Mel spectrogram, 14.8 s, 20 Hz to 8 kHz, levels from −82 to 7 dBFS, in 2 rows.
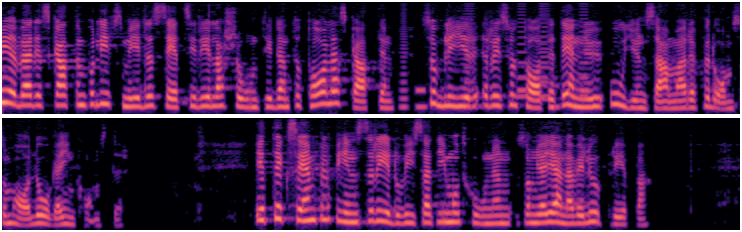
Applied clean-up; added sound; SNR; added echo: classical method spectral subtraction.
